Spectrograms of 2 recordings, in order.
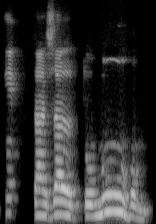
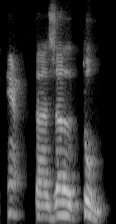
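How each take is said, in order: First: The words are joined with an added u sound. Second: The words are separated with no added u sound. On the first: "kalau dibaca bersambung i'tazaltumuhum muncul huruf waw" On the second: "kalau dipisah maka uh, wawnya itu tidak dimunculkan"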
